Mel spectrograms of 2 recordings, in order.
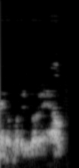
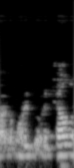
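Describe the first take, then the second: First: Breathy whispered repeat; whispered plea. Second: Said in the usual way. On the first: Retold or imitated. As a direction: whisper it like a scared confession. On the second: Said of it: "And I was all upset".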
